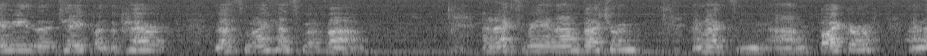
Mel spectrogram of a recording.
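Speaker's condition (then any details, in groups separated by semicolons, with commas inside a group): ALS; lost use of arms; terminal stage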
